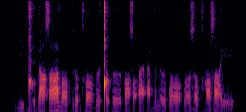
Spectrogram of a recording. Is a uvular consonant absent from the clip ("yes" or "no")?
yes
